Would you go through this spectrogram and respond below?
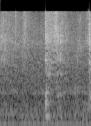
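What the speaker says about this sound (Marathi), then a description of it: "आता हा मसाला आपण याच्यामध्ये भाजून घ्यायचा, तळून तळून" Masala spices frying in oil in a pan, a steady soft sizzle with a brief scrape of stirring, close and continuous with no talking.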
